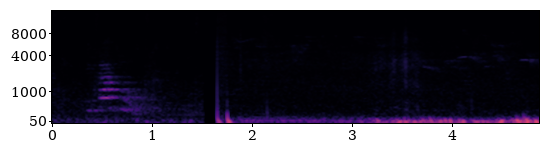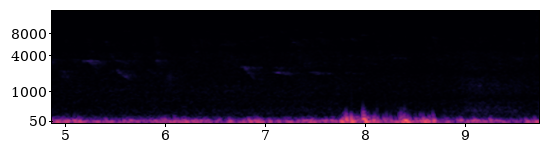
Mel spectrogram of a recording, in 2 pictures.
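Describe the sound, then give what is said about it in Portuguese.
Small birds chirp and twitter sporadically while a low, gusting wind rumbles steadily outdoors, growing a bit stronger toward the end. “o silêncio no meio dos pássaros e do vento.”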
